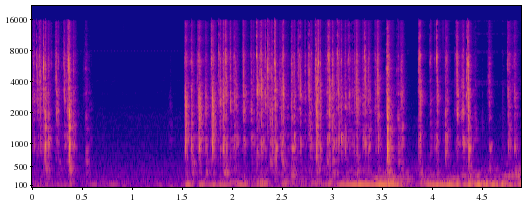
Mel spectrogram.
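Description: Fingertips type fast on a Razer BlackWidow backlit plastic mechanical keyboard with clicky green switches, producing a rapid stream of sharp, bright clicks. A short burst of keystrokes is followed by a pause of about a second, then dense continuous typing resumes over a low steady hum.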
